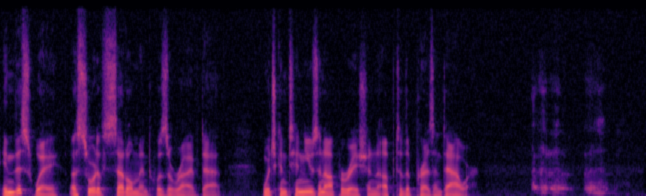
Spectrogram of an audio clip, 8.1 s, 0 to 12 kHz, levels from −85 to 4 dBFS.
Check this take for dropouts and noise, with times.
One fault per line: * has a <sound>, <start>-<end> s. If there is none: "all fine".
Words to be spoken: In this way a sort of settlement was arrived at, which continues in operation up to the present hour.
* has a throat clearing, 6.6-7.9 s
